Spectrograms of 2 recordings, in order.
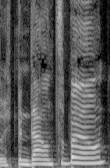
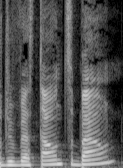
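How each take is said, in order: First: Slow, high-pitched imitation of a date; imitated eager confirmation. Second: Slow, higher echoing question; delighted disbelief. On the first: Date repeating his slang back to him, eager. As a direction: lift it high and stretch it out. Her tentative answer in borrowed slang. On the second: Retold or imitated. Guy checking his date's borrowed slang, mock amazed. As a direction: draw it out, rising on "bauen".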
